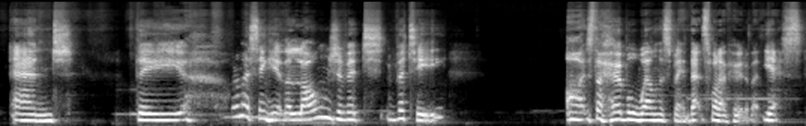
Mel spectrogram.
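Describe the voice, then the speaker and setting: Slow, croaky woman chatting about tea. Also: medium pitch. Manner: slow, meandering, many fillers and restarts. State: slightly croaky. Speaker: livestream host answering viewers. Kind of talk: casual live chat about tea.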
